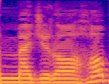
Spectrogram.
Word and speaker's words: مجراها: این کلمه مجراها باید اماله بشه. یعنی چه اماله بشه؟ یعنی اینکه حرف را در کلمه مجراها دارای فتحه هست. فتحه را هنگام تلفظ میل به کسره پیدا میکنه. ملاحظه کنید، میل به کسره پیدا میکنه، مکسور نمیشه.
